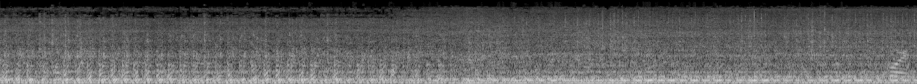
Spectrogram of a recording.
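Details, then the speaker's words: Fresh 350 V8 on a test stand, just back from the machine shop, idles steadily with a light uneven top-end tick over the exhaust; owner suspects one valve on that bank needs readjusting, possibly valves not yet seating; good oil pressure, no leaks. "I think I'm going to go ahead and adjust these valves one more time. This side sounds like one might be a little"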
